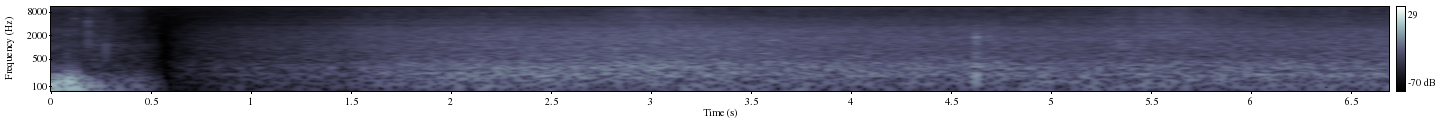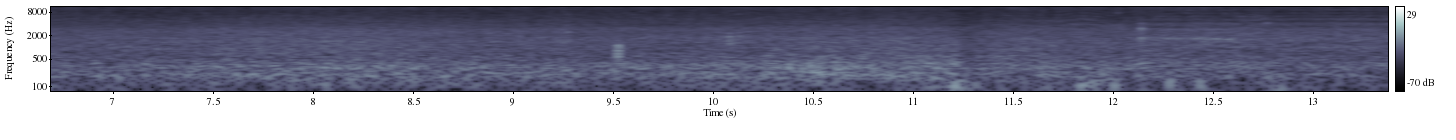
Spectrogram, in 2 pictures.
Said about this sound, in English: That's the sound in front of me of the waves on Columbus Bay. And I've come now, having spent a bit of time recording a corncrake, to my great joy, I've come down to the very south end of Iona, southeastern point to St. Columbus Bay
